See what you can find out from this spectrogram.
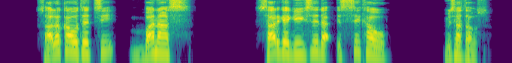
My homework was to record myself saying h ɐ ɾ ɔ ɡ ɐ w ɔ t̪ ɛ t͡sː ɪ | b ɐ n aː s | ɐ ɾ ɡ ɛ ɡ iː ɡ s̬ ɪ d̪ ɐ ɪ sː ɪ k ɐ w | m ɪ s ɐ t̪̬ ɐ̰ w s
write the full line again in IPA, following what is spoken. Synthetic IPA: s ɐ l ɔ k ɐ w ɔ t̪ ɛ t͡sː ɪ | b ɐ n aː s | ɐ ɾ ɡ ɛ ɡ iː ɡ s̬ ɪ d̪ ɐ ɪ sː ɪ k ɐ w | m ɪ s ɐ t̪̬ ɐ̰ w s

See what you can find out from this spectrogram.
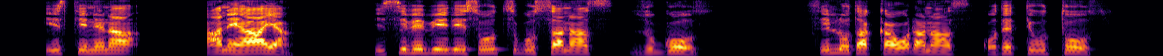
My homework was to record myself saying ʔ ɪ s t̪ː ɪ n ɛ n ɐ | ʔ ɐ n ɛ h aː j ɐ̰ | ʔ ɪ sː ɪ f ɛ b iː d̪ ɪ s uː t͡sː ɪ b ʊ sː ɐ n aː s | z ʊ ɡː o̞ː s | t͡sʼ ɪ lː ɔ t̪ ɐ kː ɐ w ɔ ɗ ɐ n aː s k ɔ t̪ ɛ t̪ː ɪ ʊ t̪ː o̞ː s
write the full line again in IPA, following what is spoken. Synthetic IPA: ʔ ɪ s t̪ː ɪ n ɛ n ɐ | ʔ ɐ n ɛ h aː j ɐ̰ | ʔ ɪ sː ɪ f ɛ b iː d̪ ɪ s uː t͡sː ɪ ɡ ʊ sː ɐ n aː s | z ʊ ɡː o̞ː s | t͡sʼ ɪ lː ɔ t̪ ɐ kː ɐ w ɔ ɗ ɐ n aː s kʼ ɔ t̪ ɛ t̪ː ɪ ʊ t̪ː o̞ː s

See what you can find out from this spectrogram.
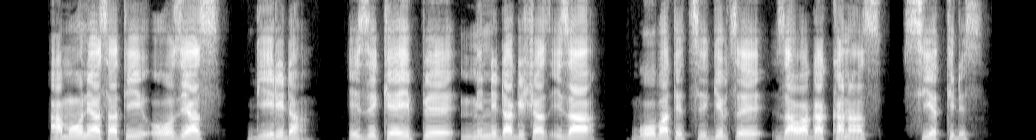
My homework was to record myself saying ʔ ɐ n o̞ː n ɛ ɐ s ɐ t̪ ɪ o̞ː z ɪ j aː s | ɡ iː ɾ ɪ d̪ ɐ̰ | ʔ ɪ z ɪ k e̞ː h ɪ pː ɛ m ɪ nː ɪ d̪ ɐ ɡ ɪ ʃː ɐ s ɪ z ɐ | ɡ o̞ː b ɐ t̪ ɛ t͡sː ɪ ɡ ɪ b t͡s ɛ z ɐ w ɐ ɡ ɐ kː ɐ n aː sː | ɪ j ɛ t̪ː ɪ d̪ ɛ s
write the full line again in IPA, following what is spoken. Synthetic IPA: ʔ ɐ m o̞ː n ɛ ɐ s ɐ t̪ ɪ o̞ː z ɪ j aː s | ɡ iː ɾ ɪ d̪ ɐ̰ | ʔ ɪ z ɪ k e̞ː h ɪ pː ɛ m ɪ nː ɪ d̪ ɐ ɡ ɪ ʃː ɐ s ɪ z ɐ | ɡ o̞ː b ɐ t̪ ɛ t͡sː ɪ ɡ ɪ b t͡sʼ ɛ z ɐ w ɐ ɡ ɐ kː ɐ n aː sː | ɪ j ɛ t̪ː ɪ d̪ ɛ s

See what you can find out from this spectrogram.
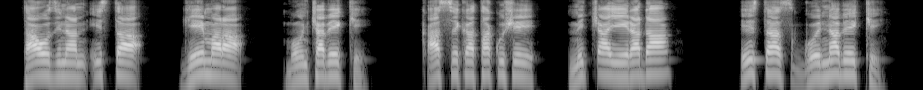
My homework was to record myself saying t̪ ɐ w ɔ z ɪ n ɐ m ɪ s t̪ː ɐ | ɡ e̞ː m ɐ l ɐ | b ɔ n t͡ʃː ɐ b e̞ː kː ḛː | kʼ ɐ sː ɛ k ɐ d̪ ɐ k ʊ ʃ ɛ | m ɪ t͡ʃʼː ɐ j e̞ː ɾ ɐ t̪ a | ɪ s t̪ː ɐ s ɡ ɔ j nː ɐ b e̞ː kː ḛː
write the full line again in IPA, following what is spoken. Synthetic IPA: t̪ ɐ w ɔ z ɪ n ɐ n ɪ s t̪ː ɐ | ɡ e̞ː m ɐ ɾ ɐ | b ɔ n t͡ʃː ɐ b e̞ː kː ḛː | kʼ ɐ sː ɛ k ɐ t̪ ɐ k ʊ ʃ ɛ | m ɪ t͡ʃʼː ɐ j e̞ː ɾ ɐ d̪ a | ɪ s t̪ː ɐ s ɡ ɔ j nː ɐ b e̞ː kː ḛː

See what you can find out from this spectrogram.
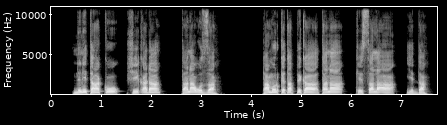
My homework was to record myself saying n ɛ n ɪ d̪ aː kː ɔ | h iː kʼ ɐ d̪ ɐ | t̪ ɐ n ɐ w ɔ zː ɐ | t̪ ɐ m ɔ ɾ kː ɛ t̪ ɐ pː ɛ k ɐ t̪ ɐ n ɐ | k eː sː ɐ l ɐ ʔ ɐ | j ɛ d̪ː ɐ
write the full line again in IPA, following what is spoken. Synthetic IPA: n ɛ n ɪ t̪ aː kː ɔ | ʃ iː kʼ ɐ d̪ ɐ | t̪ ɐ n ɐ w ɔ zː ɐ | t̪ ɐ m ɔ ɾ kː ɛ t̪ ɐ pː ɛ k ɐ t̪ ɐ n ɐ | k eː sː ɐ l ɐ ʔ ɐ | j ɛ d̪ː ɐ

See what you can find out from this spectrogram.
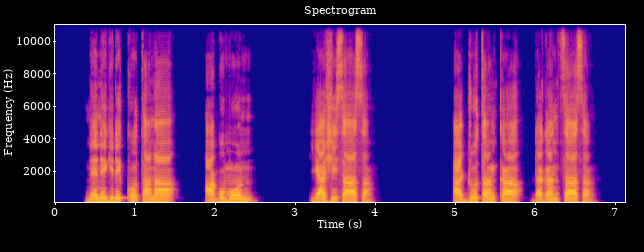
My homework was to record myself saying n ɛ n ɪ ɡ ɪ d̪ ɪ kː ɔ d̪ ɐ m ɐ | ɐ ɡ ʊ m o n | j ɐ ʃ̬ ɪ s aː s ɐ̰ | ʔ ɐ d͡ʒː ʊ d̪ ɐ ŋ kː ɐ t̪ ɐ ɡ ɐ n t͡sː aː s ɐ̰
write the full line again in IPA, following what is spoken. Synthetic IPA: n ɛ n ɪ ɡ ɪ d̪ ɪ kː ɔ t̪ ɐ n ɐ | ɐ ɡ ʊ m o n | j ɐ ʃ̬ ɪ s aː s ɐ̰ | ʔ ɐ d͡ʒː ʊ t̪ ɐ ŋ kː ɐ d̪ ɐ ɡ ɐ n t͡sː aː s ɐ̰

